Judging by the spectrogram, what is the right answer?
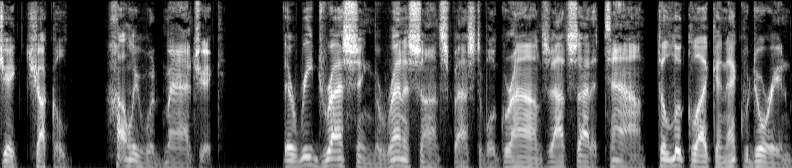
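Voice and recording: Natural-voiced reading aloud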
